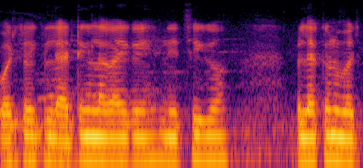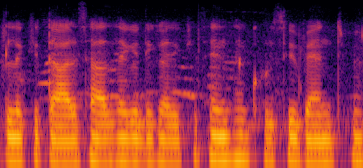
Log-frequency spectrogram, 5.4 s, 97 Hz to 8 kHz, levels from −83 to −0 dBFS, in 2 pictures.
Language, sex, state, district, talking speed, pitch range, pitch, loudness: Hindi, female, Madhya Pradesh, Umaria, 130 wpm, 100-110 Hz, 105 Hz, -18 LUFS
